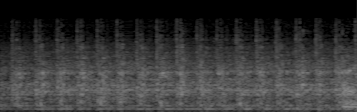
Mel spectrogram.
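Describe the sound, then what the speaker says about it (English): A sewing machine stitches a quilt block in a steady, continuous run of fast, even needle strokes, close up and moderately loud, with no talk over it. "You just stitch at the speed that's comfortable for you."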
